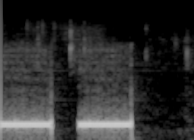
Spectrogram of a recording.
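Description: UK-style telephone ringback tone on a prank call: two steady, mid-pitched buzzing bursts of equal length separated by a short gap, followed by near silence.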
